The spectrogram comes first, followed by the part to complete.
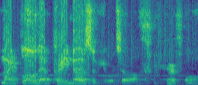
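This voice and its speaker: Delivered at a moderate pace, the voice is a put-on character voice. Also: man. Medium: actual play. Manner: gruff, dry.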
